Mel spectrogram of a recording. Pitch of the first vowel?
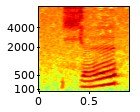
rising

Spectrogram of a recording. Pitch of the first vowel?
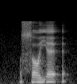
low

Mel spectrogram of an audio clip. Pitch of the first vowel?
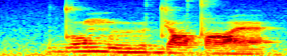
high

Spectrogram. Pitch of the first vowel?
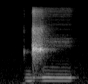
high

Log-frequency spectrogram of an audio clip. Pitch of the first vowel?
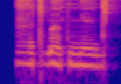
low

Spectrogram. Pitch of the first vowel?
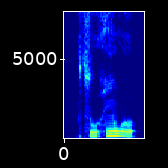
low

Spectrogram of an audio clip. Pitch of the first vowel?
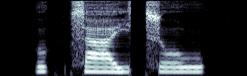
low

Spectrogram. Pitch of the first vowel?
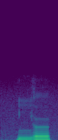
low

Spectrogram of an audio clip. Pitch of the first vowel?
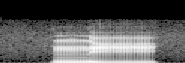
low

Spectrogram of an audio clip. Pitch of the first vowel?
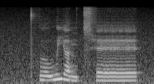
rising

